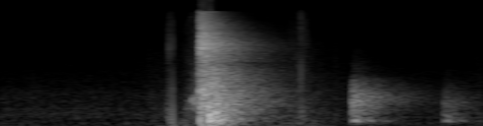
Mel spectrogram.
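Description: A driver striking a golf ball once, about a second in: a single loud, sharp crack that dies away over about half a second. A shorter, weaker sound follows near the end.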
